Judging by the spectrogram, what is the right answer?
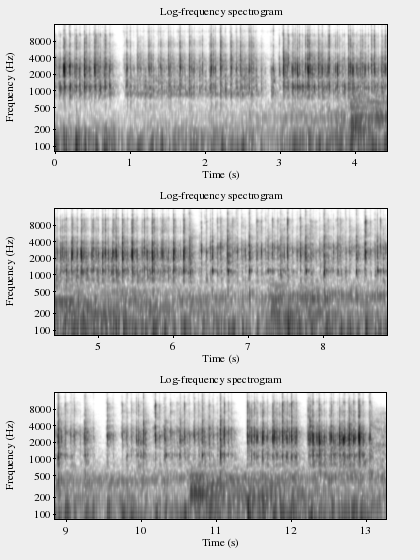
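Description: A mechanical keyboard with linear switches, built with no plate, is typed on in a fast, continuous stream of close, even keystrokes with a few brief pauses.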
